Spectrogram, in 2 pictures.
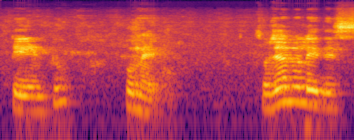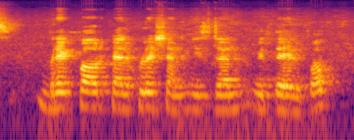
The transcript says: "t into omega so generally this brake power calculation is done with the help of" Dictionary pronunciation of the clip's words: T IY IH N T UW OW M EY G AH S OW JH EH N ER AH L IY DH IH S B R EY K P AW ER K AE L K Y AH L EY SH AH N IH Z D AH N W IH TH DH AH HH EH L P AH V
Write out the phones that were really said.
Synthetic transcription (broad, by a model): T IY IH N T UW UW M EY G S OW JH EH N ER AH L IY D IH S B R EY K P AW ER K AE L K Y AH L EY SH AH N IH Z D AH N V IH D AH HH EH L P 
